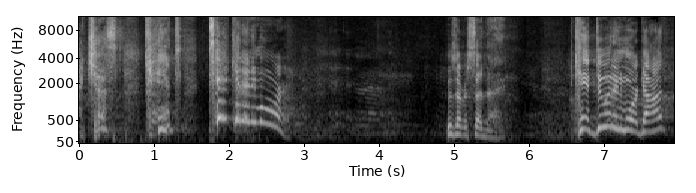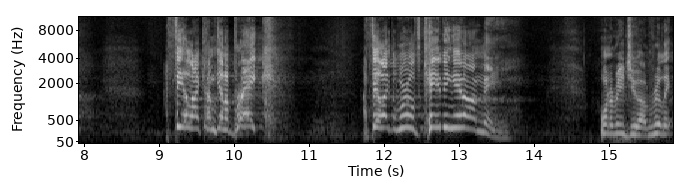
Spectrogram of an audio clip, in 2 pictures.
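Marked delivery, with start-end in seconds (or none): 0.0-2.7 slow, high, drawn-out cry; hammed-up breaking point, soaring in pitch; desperate outburst. Acting out someone worn down by little things, desperate wail. 6.6-13.5 high, acted cry for help; desperate plea. Someone overwhelmed crying out to God, acted desperation.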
